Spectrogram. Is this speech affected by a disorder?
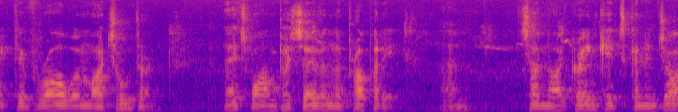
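Yes: multiple sclerosis; wheelchair.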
